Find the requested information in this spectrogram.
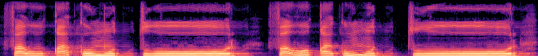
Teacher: تو یہاں پہ قاف اور کاف دونوں ایک ساتھ آ گئی, تو آپ کے مخارج بڑے کلیئر ہونے چاہیے. پہلے والی قاف کو, ڈاٹس والی کو آپ نے خوب موٹا کرنا ہے اور دوسری کاف کو باریک پڑھنا ہے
